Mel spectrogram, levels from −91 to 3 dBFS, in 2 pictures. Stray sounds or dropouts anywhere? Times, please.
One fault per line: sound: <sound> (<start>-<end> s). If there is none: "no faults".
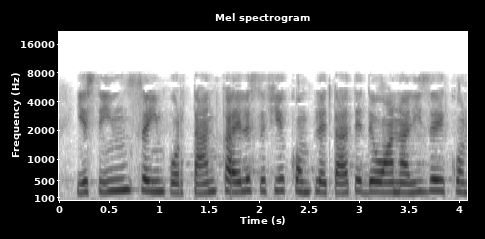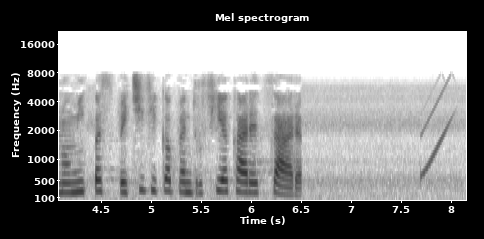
sound: dropout (4.4-4.5 s)
sound: chirp (7.7-8.1 s)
